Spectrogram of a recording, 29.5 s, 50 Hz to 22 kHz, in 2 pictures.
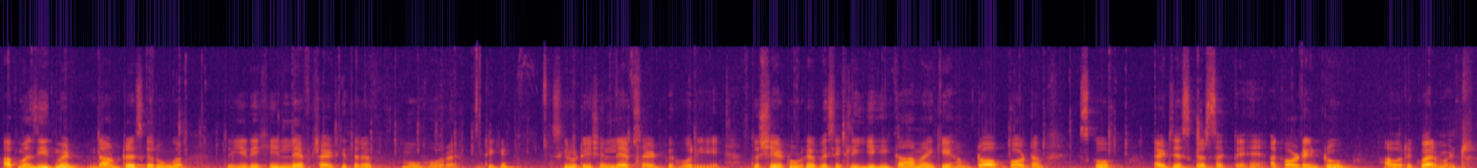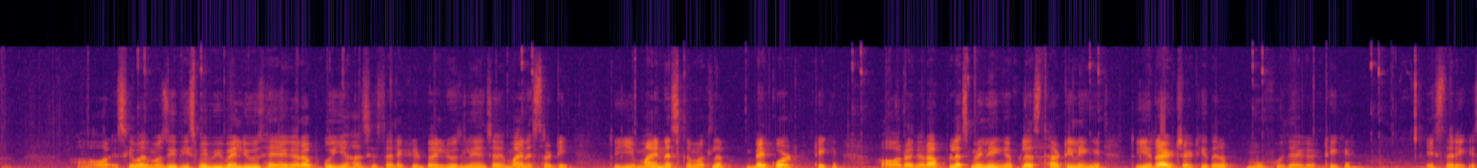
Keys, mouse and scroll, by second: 1.0 Down, 8.4 Up, 11.9 Down.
